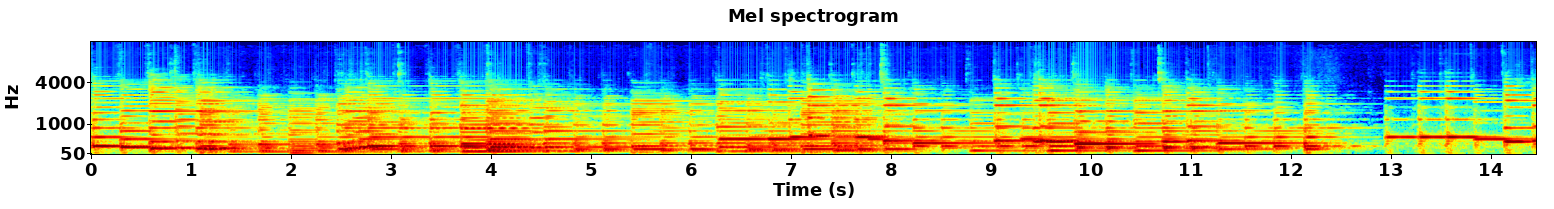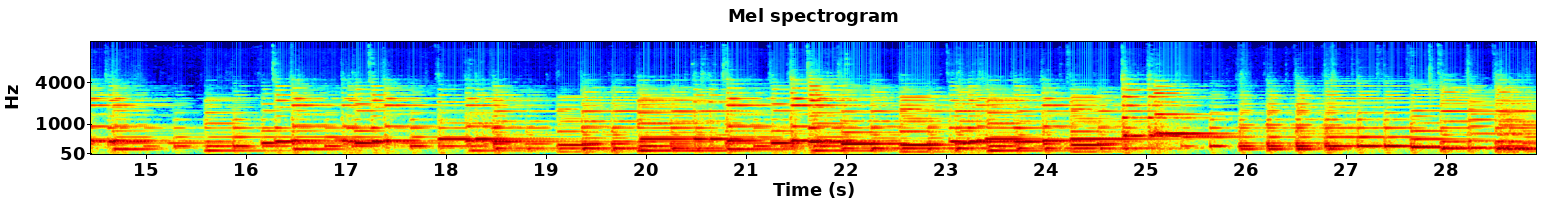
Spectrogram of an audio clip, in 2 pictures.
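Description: Electronic keyboard playing a liscio-style waltz, a melody over moving bass notes, with a brief pause a little before halfway through.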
